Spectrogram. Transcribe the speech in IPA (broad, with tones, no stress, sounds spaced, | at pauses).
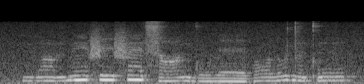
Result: m b ɑ̃˨ m b ẽ˦ f e˦ f ɛ̃˦ s ɑ˨˦ ŋ ɡ o˨ l ɛ˨ | ɔ˨ l ʊ˦ d ə̃˨ kʼ ũ˦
